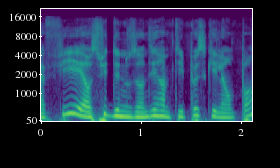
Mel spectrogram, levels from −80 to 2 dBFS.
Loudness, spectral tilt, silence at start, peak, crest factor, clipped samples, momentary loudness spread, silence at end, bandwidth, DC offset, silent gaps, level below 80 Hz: -21 LUFS; -5.5 dB/octave; 0 s; -6 dBFS; 14 dB; under 0.1%; 6 LU; 0 s; 16 kHz; under 0.1%; none; -32 dBFS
